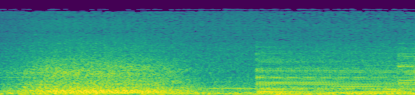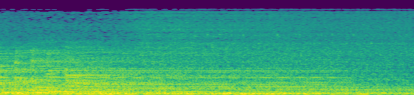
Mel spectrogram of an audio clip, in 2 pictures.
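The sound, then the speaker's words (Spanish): A car arrives at a house at dusk. A broad engine rumble and whoosh swells, then eases over the first two seconds before sustained tonal music takes over. “Al atardecer, Vincent y Esli llegan en coche hasta la casa de Lynn y ven a White entrar en ella.”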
